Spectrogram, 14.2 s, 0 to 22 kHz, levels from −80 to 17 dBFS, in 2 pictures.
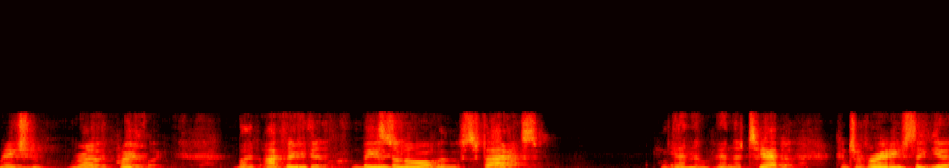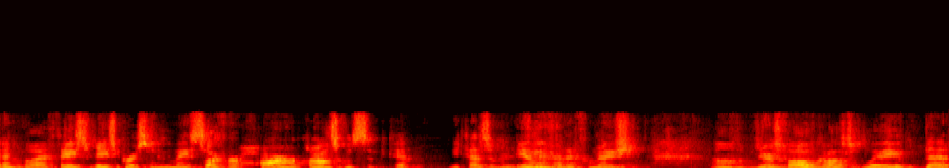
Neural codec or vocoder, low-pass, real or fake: codec, 24 kHz, 1.5 kbps, HILCodec; 7.2 kHz; fake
